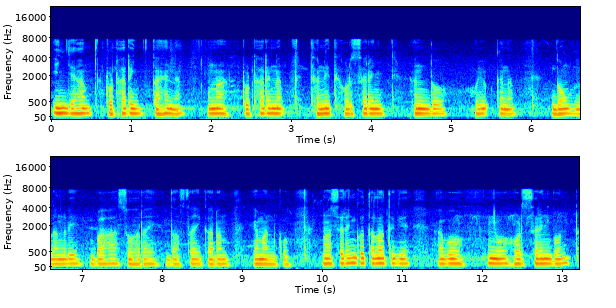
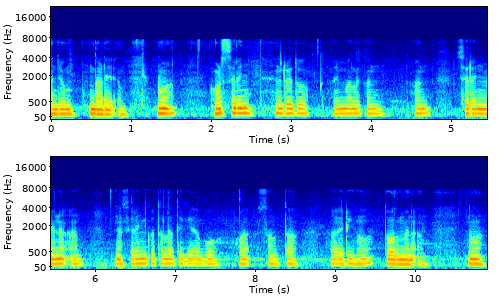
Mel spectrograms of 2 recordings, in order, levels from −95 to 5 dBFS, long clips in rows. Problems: background sounds at intervals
